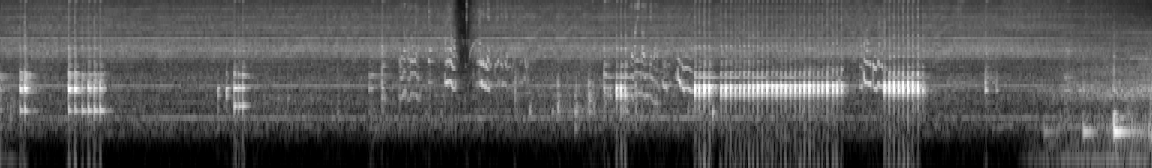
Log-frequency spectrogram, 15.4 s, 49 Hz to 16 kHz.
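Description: Heat gun blowing hot air over a slack tambourine skin head to shrink it back to tension, played back at four times speed. A steady high hiss runs throughout, with short chirping fragments and a louder buzzing tone from about 9 to 12 seconds in.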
